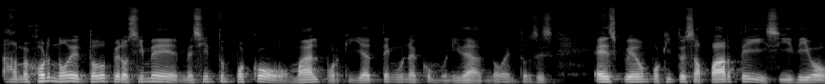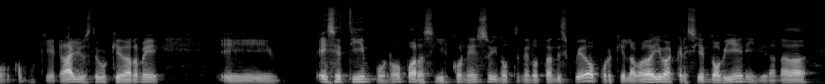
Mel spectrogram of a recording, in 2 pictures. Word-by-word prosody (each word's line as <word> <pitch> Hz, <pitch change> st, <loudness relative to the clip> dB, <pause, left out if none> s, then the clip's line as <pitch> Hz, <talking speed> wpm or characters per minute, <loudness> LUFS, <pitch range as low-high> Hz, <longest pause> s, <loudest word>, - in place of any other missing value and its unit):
a 120 Hz, -, -8 dB
lo 115 Hz, -, -3 dB
mejor 150 Hz, +7 st, +5 dB
no 140 Hz, -1 st, +4 dB
del 145 Hz, -3 st, +5 dB
todo, 135 Hz, +2 st, +3 dB
pero 125 Hz, -4 st, +3 dB
sí 120 Hz, +5 st, -6 dB
me 130 Hz, -5 st, +3 dB
me 105 Hz, 0 st, -5 dB
siento 125 Hz, +6 st, -5 dB
un 135 Hz, -, -12 dB
poco 120 Hz, -6 st, +2 dB
mal, 115 Hz, +3 st, +2 dB
porque 100 Hz, -1 st, -9 dB
ya 110 Hz, +1 st, +1 dB
tengo 110 Hz, +2 st, -7 dB
una 110 Hz, -3 st, -5 dB
comunidad, 95 Hz, -1 st, -3 dB
¿no?, 105 Hz, +5 st, -7 dB
entonces, 105 Hz, 0 st, -11 dB, 0.4 s
he -, -, +6 dB
descuidado 120 Hz, 0 st, +4 dB
un 125 Hz, -, -8 dB
poquito 120 Hz, +2 st, -3 dB
esa -, -, -2 dB
parte 120 Hz, +3 st, +5 dB
y 110 Hz, -6 st, -3 dB
sí, 105 Hz, +3 st, -5 dB
digo, 105 Hz, -2 st, -1 dB
como 105 Hz, -, -17 dB
que: 95 Hz, 0 st, -9 dB
"Rayos, 110 Hz, +1 st, +2 dB
tengo 110 Hz, -1 st, -4 dB
que 115 Hz, -, -1 dB
darme, 110 Hz, 0 st, 0 dB, 0.6 s
eh, 95 Hz, 0 st, -5 dB, 0.4 s
ese 125 Hz, +1 st, +1 dB
tiempo", 120 Hz, -5 st, -4 dB
¿no?, 125 Hz, +5 st, -4 dB
para 100 Hz, -, +2 dB
seguir 105 Hz, +2 st, -7 dB
con 105 Hz, -, -5 dB
eso 110 Hz, +3 st, -4 dB
y 110 Hz, -, -4 dB
no 105 Hz, -, -4 dB
tenerlo 105 Hz, -1 st, -6 dB
tan 105 Hz, 0 st, -3 dB
descuidado, 105 Hz, 0 st, +2 dB
porque -, -, -6 dB
la -, -, +1 dB
verdad 115 Hz, 0 st, +5 dB
iba 115 Hz, -2 st, +3 dB
creciendo 110 Hz, -1 st, -2 dB
bien 115 Hz, +6 st, -1 dB
y 105 Hz, -, -7 dB
de 95 Hz, +1 st, -10 dB
la 95 Hz, -, -8 dB
nada, 105 Hz, +1 st, 0 dB
110 Hz, 215 wpm, -24 LUFS, 105-120 Hz, 0.6 s, he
